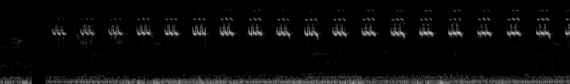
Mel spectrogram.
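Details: Young black francolin giving an unbroken string of shrill, evenly spaced peeps, roughly three each second, starting after a brief pause and holding steady to the end.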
